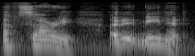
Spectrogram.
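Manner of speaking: very high, loud apology; playful pleading. A narrator's reading. Lucas caught while splashing, pleading playfully. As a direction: plead loudly in play.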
